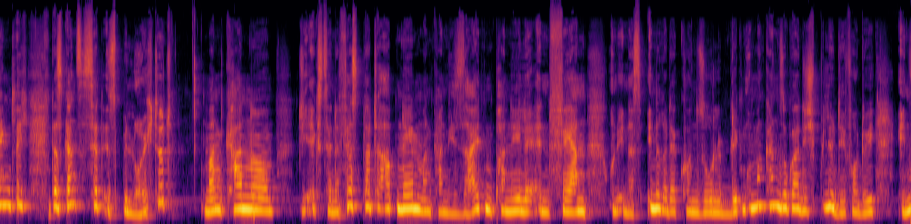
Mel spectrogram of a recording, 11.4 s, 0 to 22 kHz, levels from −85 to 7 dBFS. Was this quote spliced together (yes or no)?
no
